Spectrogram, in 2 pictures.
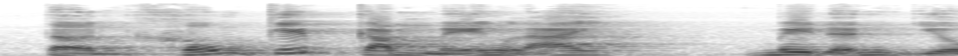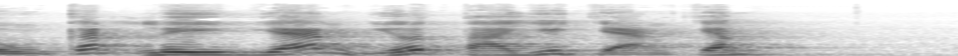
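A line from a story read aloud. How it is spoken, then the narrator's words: Angry shout. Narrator (Vietnamese): Phan Quyên Quyên tức giận quát to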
